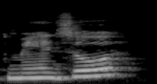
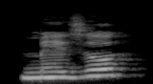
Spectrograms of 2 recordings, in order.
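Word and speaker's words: major: इसको आप क्या पढ़ेंगे मेजोर बताइए क्या पढ़ेंगे आप मेजोर गलत है इसको मेजर पढ़ते हैं अब मेजर क्यों पढ़ रहे हैं क्योंकि लास्ट वाले ओ आर को आर पढ़ते हैं तो यह क्या हो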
